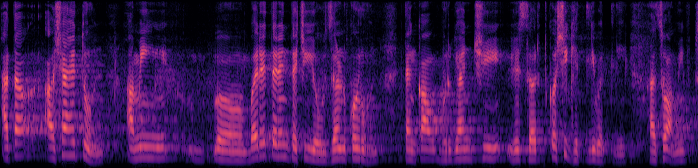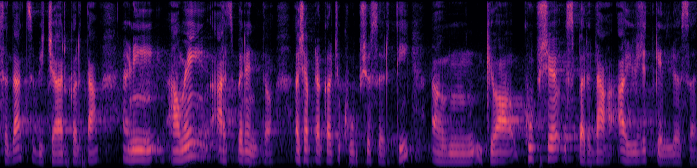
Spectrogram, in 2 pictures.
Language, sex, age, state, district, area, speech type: Goan Konkani, female, 60+, Goa, Bardez, urban, spontaneous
